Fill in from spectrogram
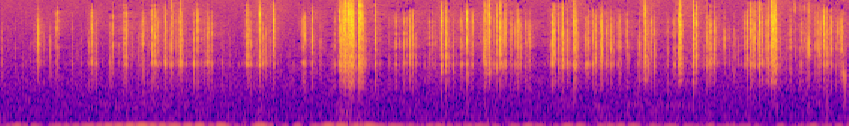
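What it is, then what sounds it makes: Mesh squishy stress ball. Long nails scratch and tap a gel-filled rubber mesh squishy stress ball wrapped in a plastic net. The result is a quick run of dry, bright clicks and scratchy bursts in the high range with little low body, each tap dying away almost at once.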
